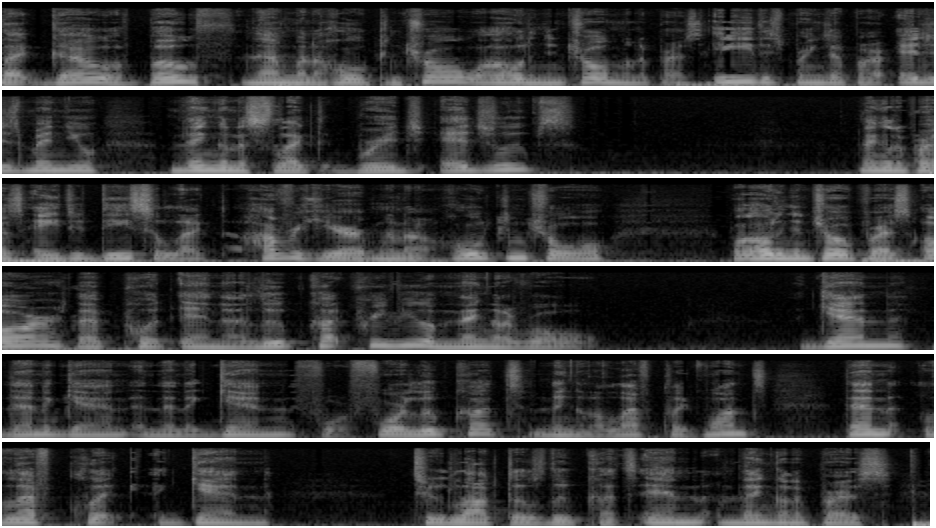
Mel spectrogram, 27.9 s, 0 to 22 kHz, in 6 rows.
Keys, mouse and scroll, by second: 3.3 ctrl+e, 7.2 click, 7.3 click, 9.2 a, 13.6 ctrl+r, 16.8-18.1 scroll up 1, 18.5-19.4 scroll up 1, 19.4-19.8 scroll up 1, 21.6 click, 21.7 click, 23.3 click, 23.4 click, 27.8 a.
